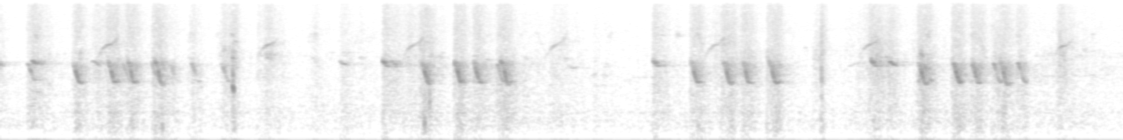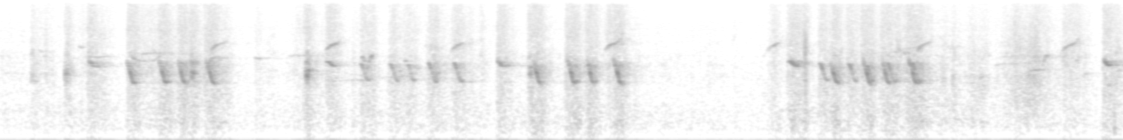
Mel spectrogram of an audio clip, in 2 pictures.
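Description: A bird singing the same short phrase over and over, about every two seconds. Each phrase is a brief high note followed by a quick run of four to six notes.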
